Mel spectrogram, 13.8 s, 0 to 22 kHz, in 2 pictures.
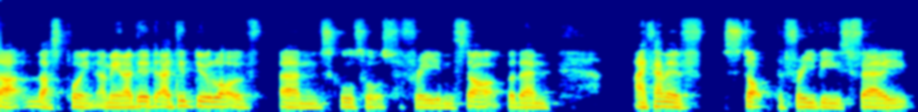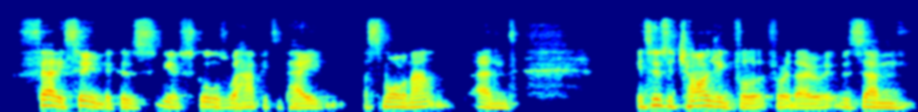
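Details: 24-year-old man who has stammered since he could speak; it has been more controlled since a breathing-technique course, but he still gets complete blocks; stuttering (stammer).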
